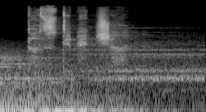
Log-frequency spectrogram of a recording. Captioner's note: ghostly Voice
